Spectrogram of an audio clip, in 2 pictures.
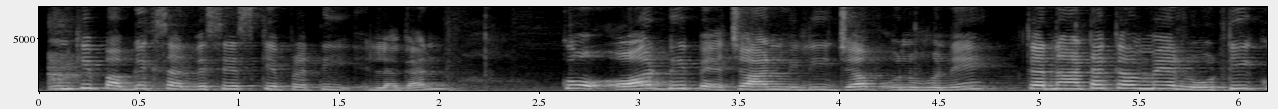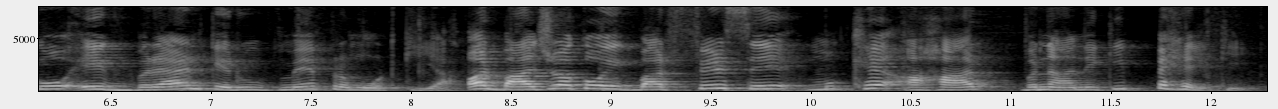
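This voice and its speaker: A woman anchor reading a scripted news report in Hindi style, brisk, opening with dramatic rhetorical questions. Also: fairly high pitch, animated, darkish tone. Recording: music bed behind voice.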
